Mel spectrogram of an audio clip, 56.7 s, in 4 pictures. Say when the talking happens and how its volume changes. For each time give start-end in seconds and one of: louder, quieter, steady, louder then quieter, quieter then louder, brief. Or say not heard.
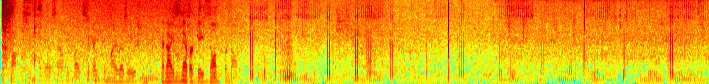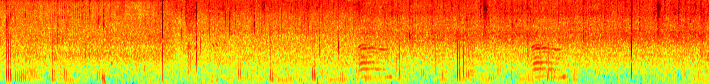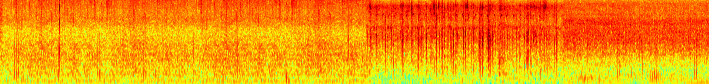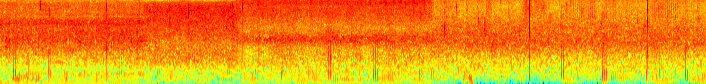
0.0-4.8 louder.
